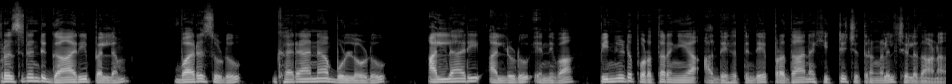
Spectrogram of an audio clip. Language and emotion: Malayalam, neutral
